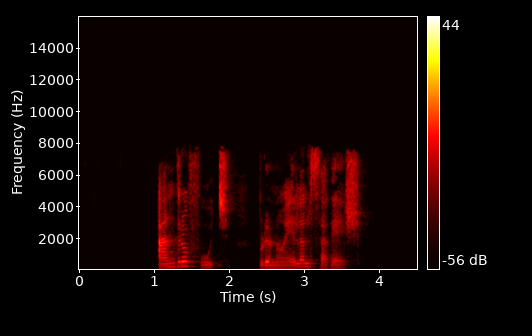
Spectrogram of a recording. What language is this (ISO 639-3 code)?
cat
